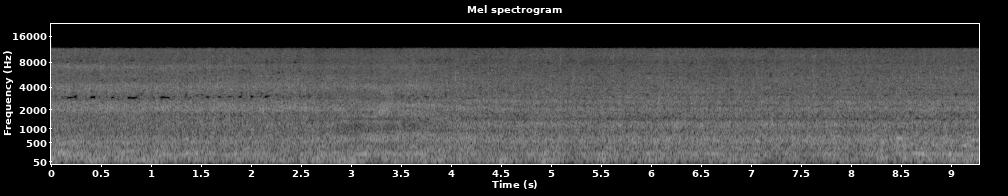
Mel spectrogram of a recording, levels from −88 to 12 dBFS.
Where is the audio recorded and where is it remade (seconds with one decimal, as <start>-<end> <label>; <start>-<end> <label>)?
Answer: 0.0-2.6 recorded; 2.6-3.5 remade; 3.5-9.3 recorded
